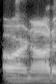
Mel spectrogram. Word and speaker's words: Arenado: But Arenado is how you say it.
